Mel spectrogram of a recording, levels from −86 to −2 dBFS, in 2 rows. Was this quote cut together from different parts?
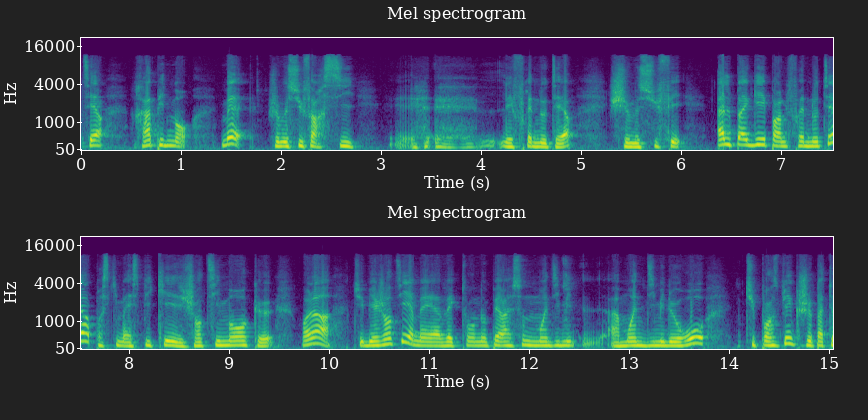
no; 0 cuts

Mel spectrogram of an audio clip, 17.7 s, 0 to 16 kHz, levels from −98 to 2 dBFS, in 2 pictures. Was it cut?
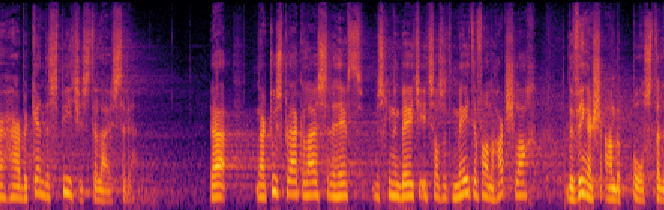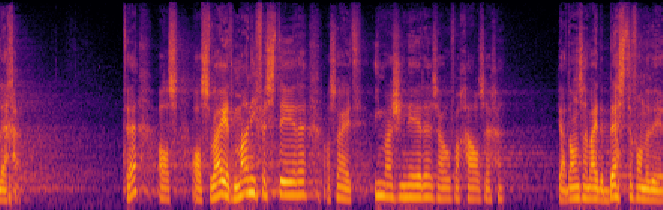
yes; 3 cuts; at 7.5 s, 10.5 s, 13.1 s

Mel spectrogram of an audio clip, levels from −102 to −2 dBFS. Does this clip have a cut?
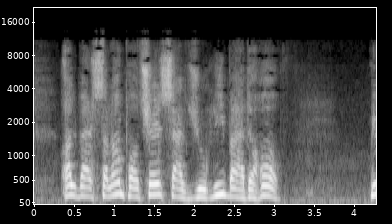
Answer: no; 0 cuts

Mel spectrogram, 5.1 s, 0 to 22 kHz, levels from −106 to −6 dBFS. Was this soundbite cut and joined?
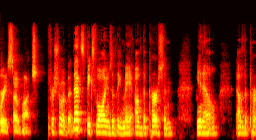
yes; 1 cut; at 1.0 s

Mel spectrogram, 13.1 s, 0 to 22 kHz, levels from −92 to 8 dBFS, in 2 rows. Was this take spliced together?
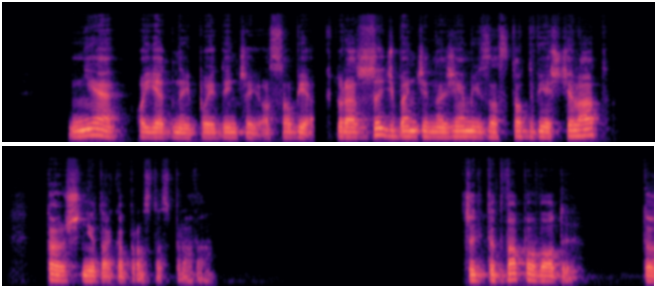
yes; 1 cut; at 3.1 s

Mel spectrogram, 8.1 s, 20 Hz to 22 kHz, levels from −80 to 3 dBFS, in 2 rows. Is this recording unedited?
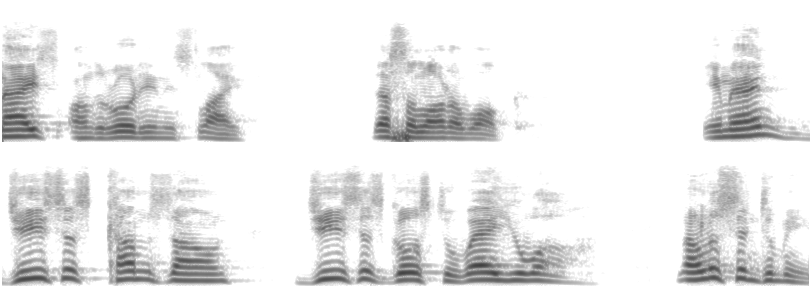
yes; 0 cuts

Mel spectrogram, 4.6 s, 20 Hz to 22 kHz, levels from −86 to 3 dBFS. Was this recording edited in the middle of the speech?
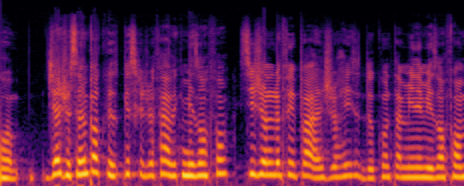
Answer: yes; 2 cuts; at 2.3 s, 3.6 s

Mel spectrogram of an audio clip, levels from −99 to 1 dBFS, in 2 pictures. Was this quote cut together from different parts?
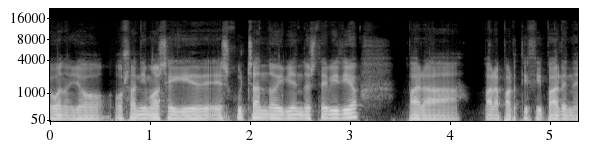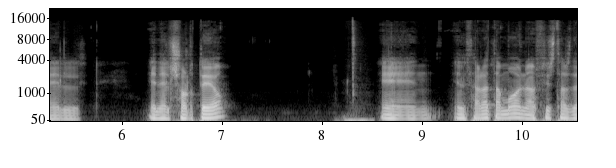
yes; 1 cut; at 8.5 s

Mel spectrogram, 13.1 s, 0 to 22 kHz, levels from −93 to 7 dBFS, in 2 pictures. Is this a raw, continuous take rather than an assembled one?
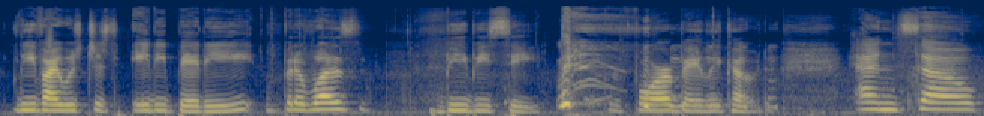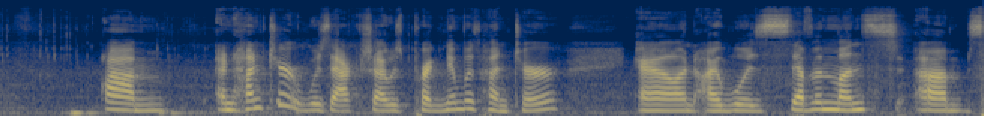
no; 1 cut; at 1.8 s

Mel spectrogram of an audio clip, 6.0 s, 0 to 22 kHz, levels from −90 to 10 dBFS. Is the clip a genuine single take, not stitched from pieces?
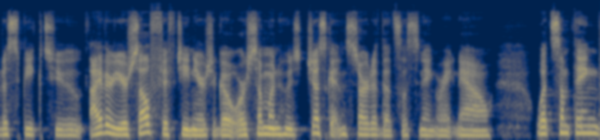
yes; 0 cuts

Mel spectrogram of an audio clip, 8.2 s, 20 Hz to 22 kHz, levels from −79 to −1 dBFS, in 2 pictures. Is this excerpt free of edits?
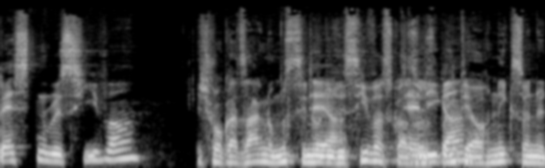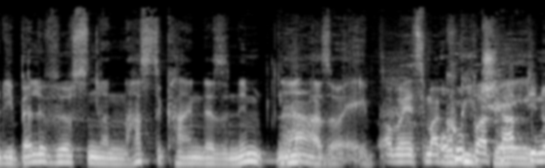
yes; 0 cuts

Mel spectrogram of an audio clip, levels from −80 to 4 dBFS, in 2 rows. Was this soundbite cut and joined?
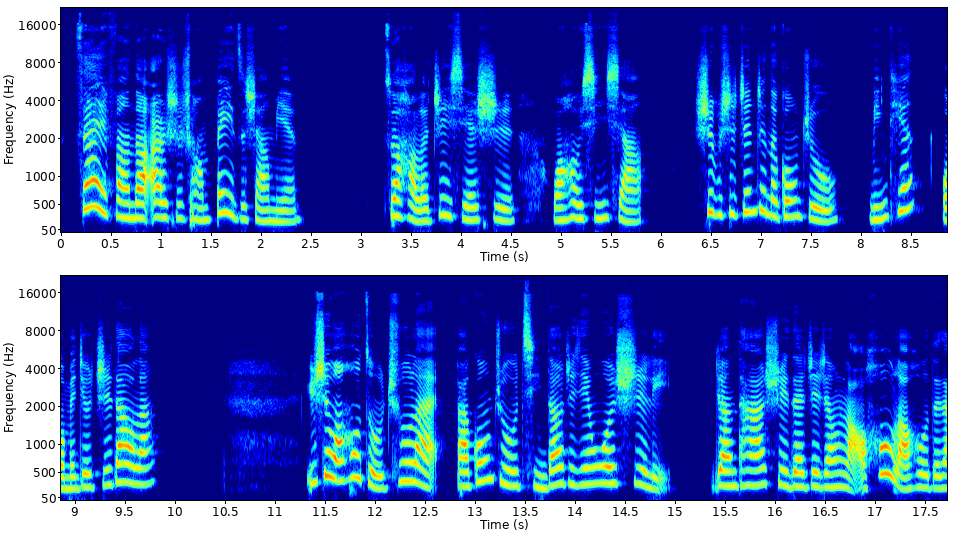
no; 0 cuts

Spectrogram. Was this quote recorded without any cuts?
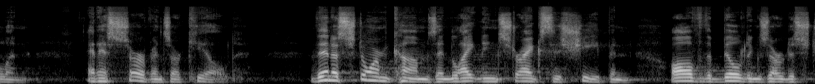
yes; 0 cuts

